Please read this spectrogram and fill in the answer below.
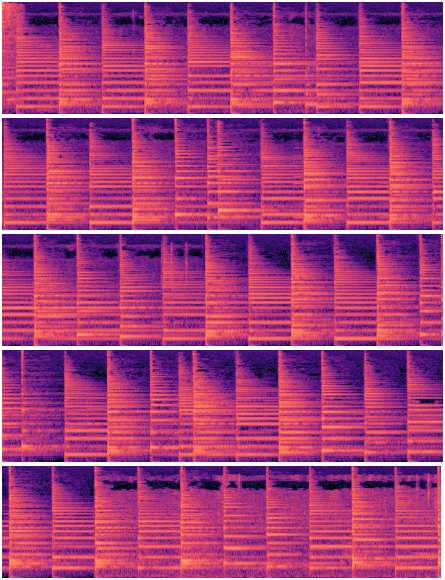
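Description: Background music: a plucked string instrument playing a bright, even melody at about two to three notes a second.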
